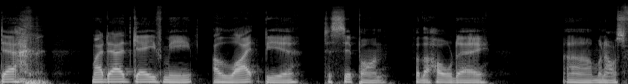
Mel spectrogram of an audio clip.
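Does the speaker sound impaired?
No.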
